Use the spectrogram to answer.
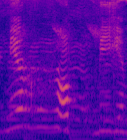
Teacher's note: Contohnya mirrabbihim, nah itu bertemu dengan huruf ro, jadi bacanya mirrabbihim, dia nggak ada berdengung. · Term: idgham bila gunnah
